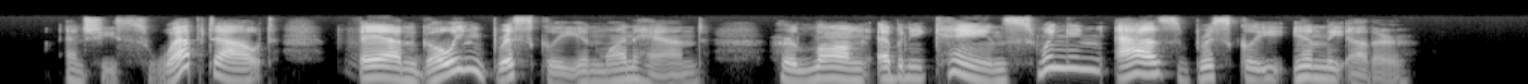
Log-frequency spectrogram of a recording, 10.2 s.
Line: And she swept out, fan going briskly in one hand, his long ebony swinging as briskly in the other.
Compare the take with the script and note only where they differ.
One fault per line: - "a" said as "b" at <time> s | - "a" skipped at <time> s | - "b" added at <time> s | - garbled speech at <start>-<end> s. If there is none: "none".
- "his" said as "her" at 5.1 s
- "cane" added at 6.2 s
